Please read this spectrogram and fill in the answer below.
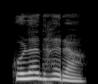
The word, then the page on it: ಕಳಾಧರ: kaḷādhara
